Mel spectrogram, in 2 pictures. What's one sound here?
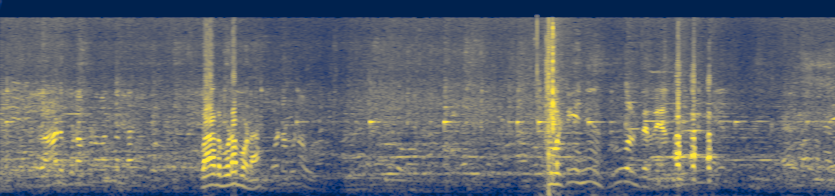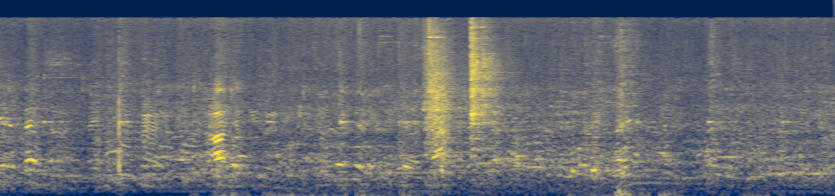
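Several men talk and chatter nearby.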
